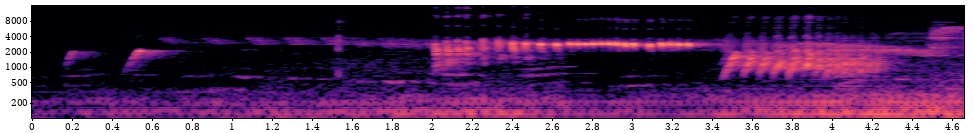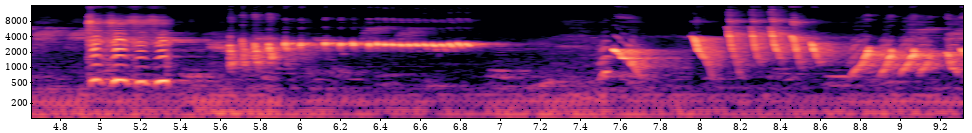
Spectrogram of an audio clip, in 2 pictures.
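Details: White-rumped shama song played to coax a pet bird into singing: varied whistled phrases, sustained clear notes, rapid trills and sharp rising sweeps, with pauses between bursts and a steady low hum beneath.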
